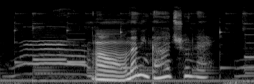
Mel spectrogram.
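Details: Domestic cat, one of a family's eight adopted former stray cats, meowing indoors at home in summer: a harmonic-rich meow dipping low then rising and falling, followed by two shorter, fading meows, over steady background music tones.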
